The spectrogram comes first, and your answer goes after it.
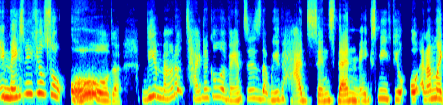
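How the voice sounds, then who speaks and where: A woman's high voice at a moderate pace, with very wide pitch swings and a dry, close sound with no echo. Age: 20s. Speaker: horror YouTuber streaming trivia. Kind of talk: casual livestream chat.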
